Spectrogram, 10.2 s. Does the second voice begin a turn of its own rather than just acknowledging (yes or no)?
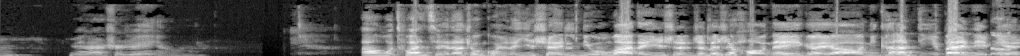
no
